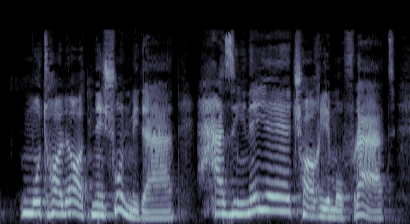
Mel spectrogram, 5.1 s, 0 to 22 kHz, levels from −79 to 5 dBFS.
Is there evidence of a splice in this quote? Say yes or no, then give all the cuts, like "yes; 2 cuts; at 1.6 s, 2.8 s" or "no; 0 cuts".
no; 0 cuts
